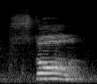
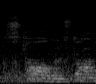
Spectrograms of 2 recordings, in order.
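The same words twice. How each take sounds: First: Exasperated loud command. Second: Urgent hushed aside; hushed urging. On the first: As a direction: stall 'em barked out loud and hard. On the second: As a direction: stall 'em said low and hushed, almost under the breath. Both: Acted. Urging wife while she's on phone.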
